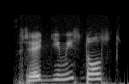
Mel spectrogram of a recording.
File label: front room, radio bot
